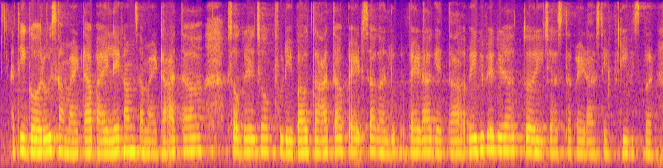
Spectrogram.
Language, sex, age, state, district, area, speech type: Goan Konkani, female, 18-30, Goa, Bardez, rural, spontaneous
